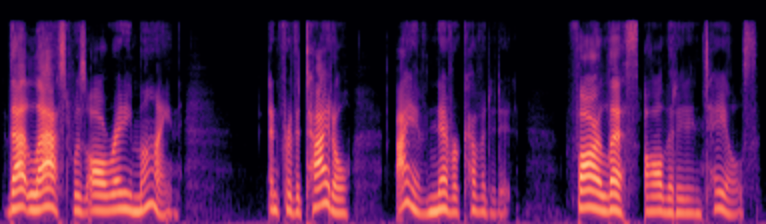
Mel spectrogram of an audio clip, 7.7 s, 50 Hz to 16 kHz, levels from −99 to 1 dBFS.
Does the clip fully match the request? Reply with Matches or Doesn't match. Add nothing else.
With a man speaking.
Doesn't match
